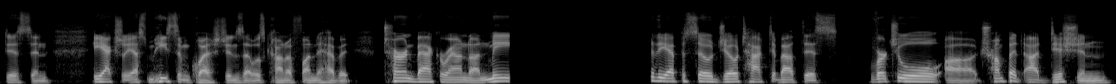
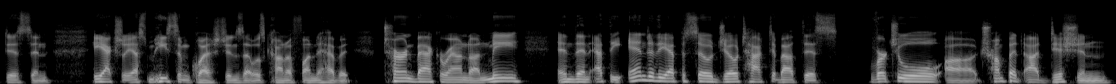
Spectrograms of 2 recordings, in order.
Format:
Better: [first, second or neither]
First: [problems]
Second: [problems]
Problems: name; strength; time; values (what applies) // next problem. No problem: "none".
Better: second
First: audio cutting out; at 5 s for 1.5 s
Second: none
